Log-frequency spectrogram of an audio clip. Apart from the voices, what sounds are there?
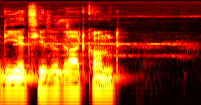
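roosters crowing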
